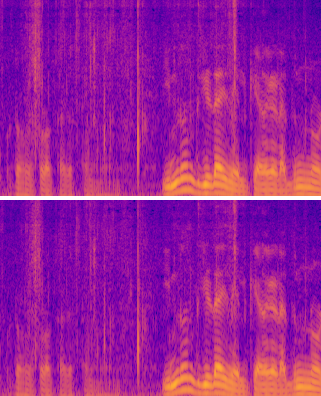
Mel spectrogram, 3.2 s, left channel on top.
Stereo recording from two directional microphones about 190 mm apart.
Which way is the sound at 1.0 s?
60° left (ahead or behind).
